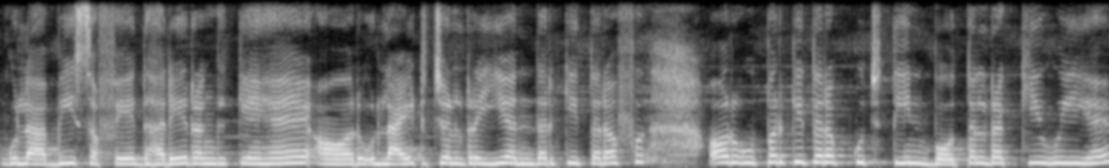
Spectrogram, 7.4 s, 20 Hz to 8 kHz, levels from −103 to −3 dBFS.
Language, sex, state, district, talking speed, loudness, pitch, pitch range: Hindi, female, Uttarakhand, Uttarkashi, 180 wpm, -15 LUFS, 270 Hz, 255-285 Hz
